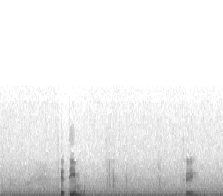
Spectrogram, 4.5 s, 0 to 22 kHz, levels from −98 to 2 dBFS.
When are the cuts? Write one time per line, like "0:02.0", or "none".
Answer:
0:01.2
